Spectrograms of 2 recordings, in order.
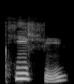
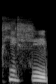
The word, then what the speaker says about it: pici: We make pici, and it's spelled Pici, which is very traditional Tuscan pasta recipe.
